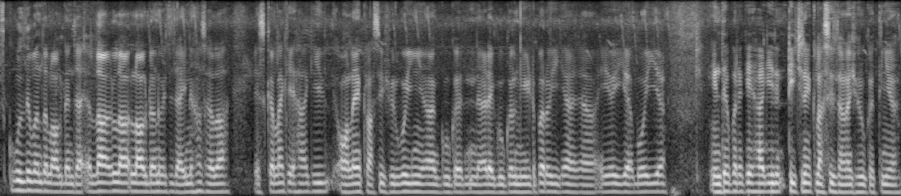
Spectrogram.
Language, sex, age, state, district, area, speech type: Dogri, male, 18-30, Jammu and Kashmir, Reasi, rural, spontaneous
